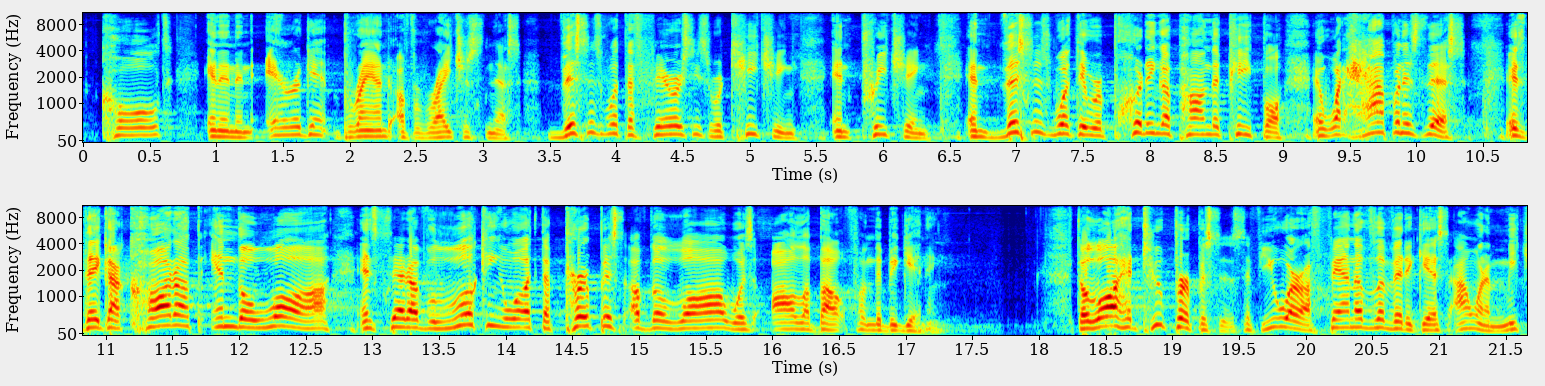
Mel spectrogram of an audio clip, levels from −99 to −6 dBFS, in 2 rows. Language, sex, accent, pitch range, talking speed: English, male, American, 130-210 Hz, 195 wpm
